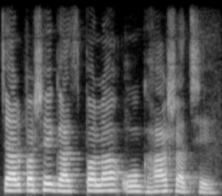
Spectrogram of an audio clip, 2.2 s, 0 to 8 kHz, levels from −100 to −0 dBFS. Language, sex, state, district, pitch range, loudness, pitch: Bengali, female, West Bengal, Alipurduar, 210-240 Hz, -15 LUFS, 220 Hz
